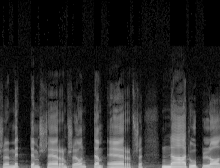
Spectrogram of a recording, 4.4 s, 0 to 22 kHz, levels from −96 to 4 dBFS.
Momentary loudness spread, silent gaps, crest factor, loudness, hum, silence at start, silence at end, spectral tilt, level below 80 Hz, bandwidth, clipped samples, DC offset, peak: 10 LU; none; 14 dB; -23 LUFS; none; 0 s; 0 s; -6 dB/octave; -56 dBFS; 11 kHz; under 0.1%; under 0.1%; -8 dBFS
